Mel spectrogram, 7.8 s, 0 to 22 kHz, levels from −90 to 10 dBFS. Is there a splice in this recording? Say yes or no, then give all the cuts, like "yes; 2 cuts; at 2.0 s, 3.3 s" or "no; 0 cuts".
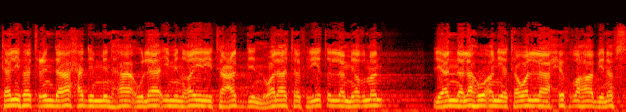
yes; 1 cut; at 5.3 s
